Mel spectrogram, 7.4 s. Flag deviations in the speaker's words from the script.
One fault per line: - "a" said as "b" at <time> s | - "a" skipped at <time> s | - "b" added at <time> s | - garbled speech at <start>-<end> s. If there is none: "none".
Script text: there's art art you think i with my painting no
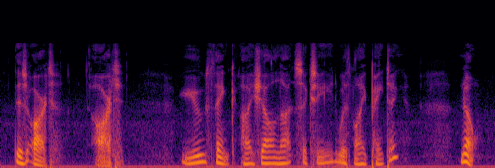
- "shall not succeed" added at 3.8 s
